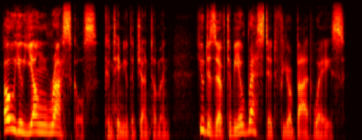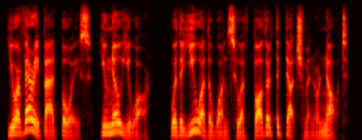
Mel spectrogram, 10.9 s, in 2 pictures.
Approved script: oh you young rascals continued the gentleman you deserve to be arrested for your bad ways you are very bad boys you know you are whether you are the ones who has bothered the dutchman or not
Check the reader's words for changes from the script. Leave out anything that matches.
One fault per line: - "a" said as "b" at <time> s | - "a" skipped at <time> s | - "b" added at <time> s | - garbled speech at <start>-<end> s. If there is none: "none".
- "has" said as "have" at 9.1 s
